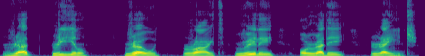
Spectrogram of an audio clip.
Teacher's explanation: R is voiced post-alveolar approximant consonant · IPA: /r/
